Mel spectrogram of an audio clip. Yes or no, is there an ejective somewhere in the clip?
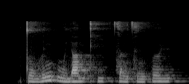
no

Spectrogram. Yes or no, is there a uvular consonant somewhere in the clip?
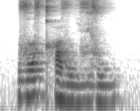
yes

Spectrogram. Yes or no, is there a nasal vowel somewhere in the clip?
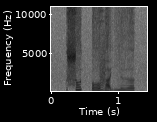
no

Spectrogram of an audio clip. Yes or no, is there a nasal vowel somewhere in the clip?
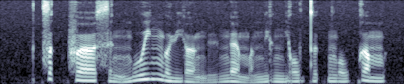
no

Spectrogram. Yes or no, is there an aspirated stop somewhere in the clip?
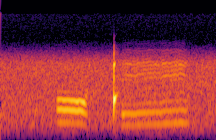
no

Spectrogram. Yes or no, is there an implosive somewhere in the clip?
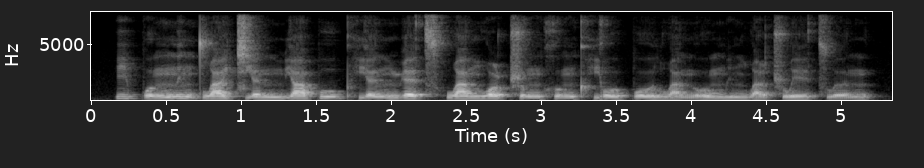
no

